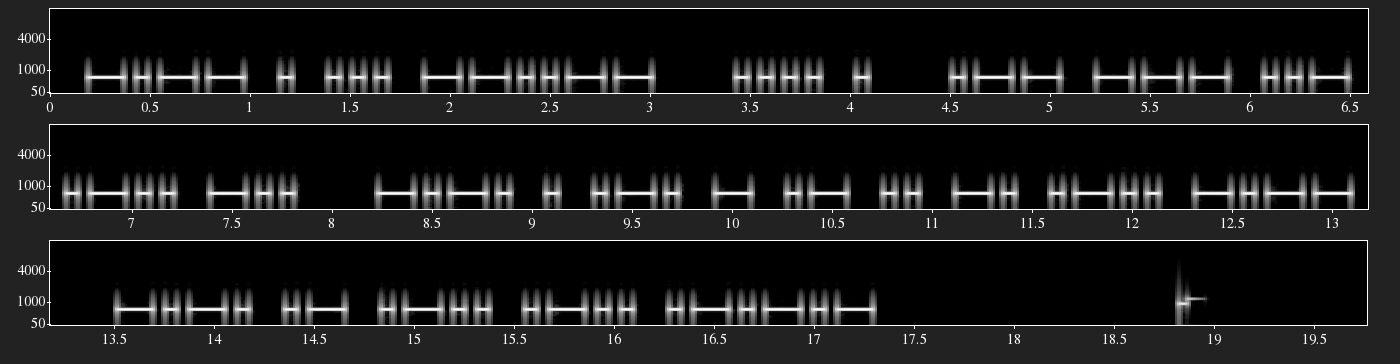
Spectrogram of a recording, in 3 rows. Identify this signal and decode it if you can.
Morse code, heard as a keyed tone, about 20 wpm, 700 Hz. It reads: YES, HE WOULD CERTAINLY CALL.
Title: Sentences from Top 900 Words 20wpm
